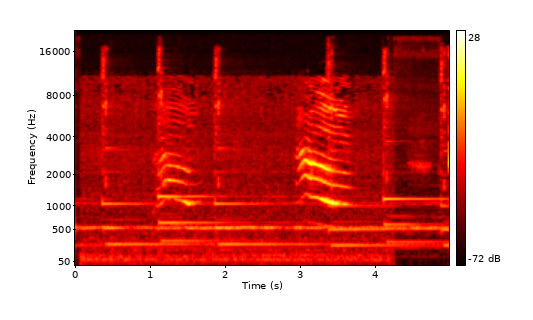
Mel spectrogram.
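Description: A black cat gives tense, drawn-out cries, several strained meows rising and wavering over a low steady drone, fairly faint and close, with short clicks between.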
